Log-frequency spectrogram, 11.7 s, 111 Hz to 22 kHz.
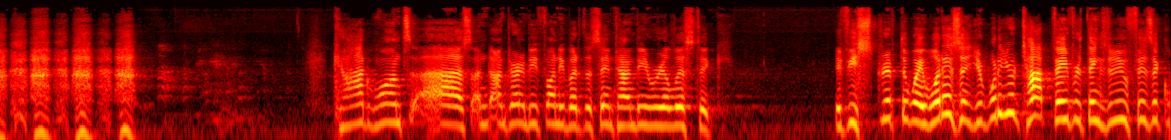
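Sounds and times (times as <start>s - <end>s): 
people panting heavily with raspy strained gasps: 0.0s - 1.6s
speech: 3.4s - 7.4s, 8.4s - 11.6s.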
